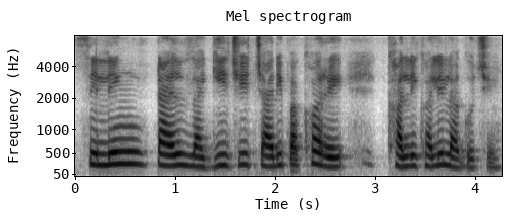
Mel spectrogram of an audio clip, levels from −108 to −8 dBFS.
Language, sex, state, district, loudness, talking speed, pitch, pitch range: Odia, female, Odisha, Khordha, -16 LUFS, 100 wpm, 230 Hz, 215-250 Hz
